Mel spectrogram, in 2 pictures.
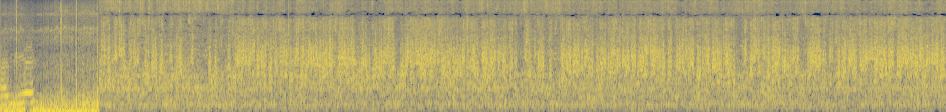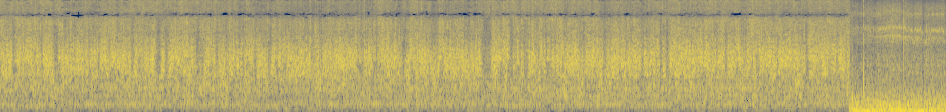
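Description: Wind rushes loudly past a fast-moving rider.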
